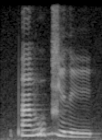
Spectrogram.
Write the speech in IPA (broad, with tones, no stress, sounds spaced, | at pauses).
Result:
pʼ ã˧ v ṵ˦ ɡ ʑ i˨ ð i˨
